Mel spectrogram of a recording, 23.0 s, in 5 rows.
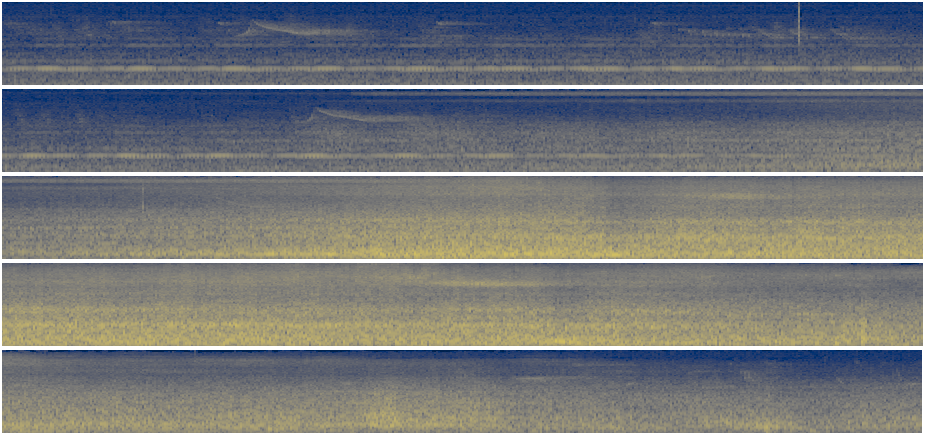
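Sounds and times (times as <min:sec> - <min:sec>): high-speed train passing: 0:04.6 - 0:23.0.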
